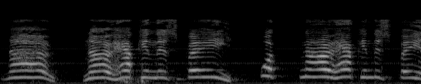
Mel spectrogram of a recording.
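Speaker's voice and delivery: high, drawn-out panicked cries of no; panicked screaming. A narrator's reading. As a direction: play the monk in horror at what he reads. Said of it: "they're screaming".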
